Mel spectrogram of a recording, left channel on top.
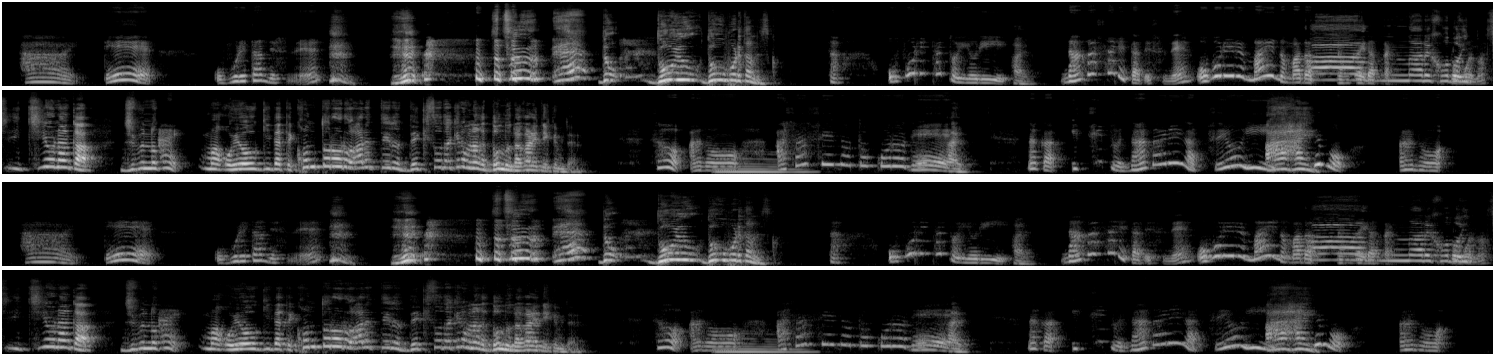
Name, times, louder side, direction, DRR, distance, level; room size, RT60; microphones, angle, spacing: voice 1, 0.2-0.8 1.0-1.5 2.1-3.2 4.2-5.4 6.2-6.5 8.3-8.5 8.9-10.1 10.6-13.9 14.5-14.8 16.5-16.7 21.4-24.5 25.2-27.7 28.0-28.3 28.9-29.3, left 3 dB, 70° left, 6 dB, 0.8 m, -28 dB
voice 2, 5.1-7.7 10.1-10.2 13.0-14.7 15.0-15.8 16.1-16.5 16.9-20.7 22.1-22.7 24.4-24.5 27.5-28.0, left 2 dB, 40° left, 4 dB, 1.6 m, -23 dB
6.8 x 5.4 x 5.9 m, 0.31 s
head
